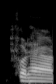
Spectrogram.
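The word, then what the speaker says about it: Proudhon: I can never know how to pronounce this guy's name. I never say his name right. It's Purdue or whatever it is.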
